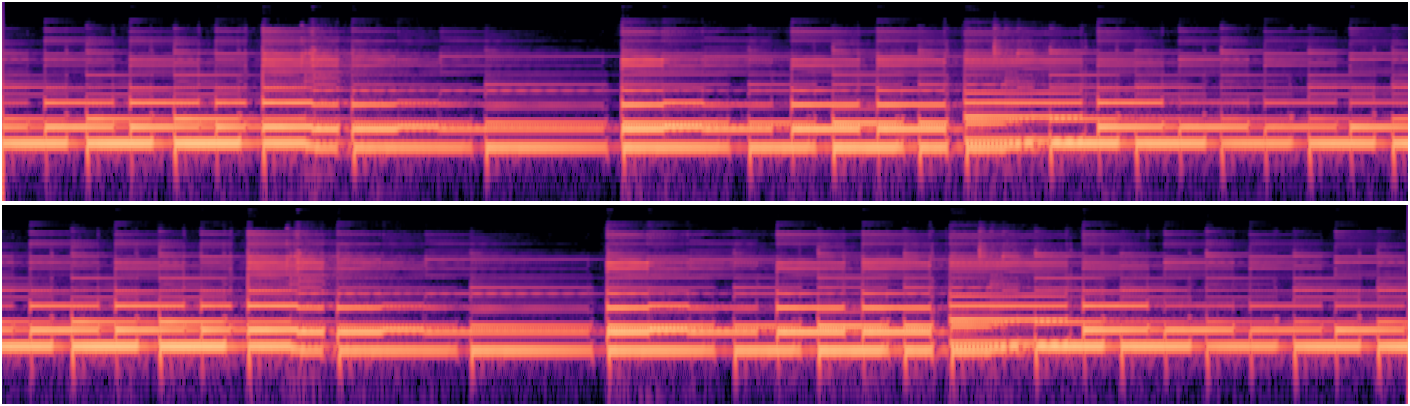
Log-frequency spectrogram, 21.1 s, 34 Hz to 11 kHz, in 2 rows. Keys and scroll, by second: 12.3 s, 17.2 Tab, 17.7 ctrl+r, 19.0 ctrl+r, 20.0 3.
